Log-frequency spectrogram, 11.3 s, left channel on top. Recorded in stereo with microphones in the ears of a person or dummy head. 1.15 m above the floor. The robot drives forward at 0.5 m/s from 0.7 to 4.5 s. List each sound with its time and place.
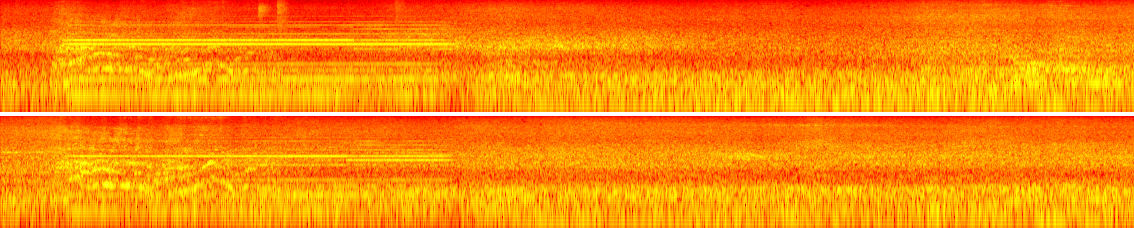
0.5 s a zipper: 30° right (ahead or behind), 1.3 m; by 3.0 s 35° right (ahead or behind), 1.2 m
